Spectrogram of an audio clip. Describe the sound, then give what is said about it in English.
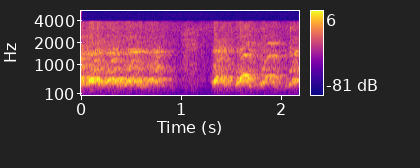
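A dog that is left alone all the time barks a few times in quick succession, with loud, rough, tonal barks separated by a brief quiet gap in the middle. “It's not a real bad dog, but it's alone all the time, and that's why it's barking at anything”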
